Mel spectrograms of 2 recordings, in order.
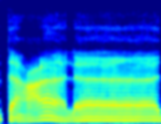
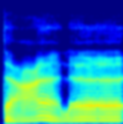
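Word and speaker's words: تعالى: তারপর ওয়া তাআলা জাদ্দুকা, এখানে আইন গলার মাঝখান থেকে উচ্চারণ হবে। উচ্চারণ করব না, হামজা উচ্চারণ করব না। তাহলে এখানে হামজা হয়ে যায়। ওয়া তাআলা এবং লাতে এক আলিফ টান।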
